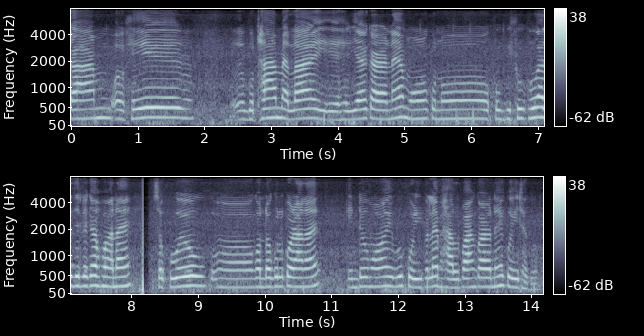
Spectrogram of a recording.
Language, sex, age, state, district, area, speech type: Assamese, female, 60+, Assam, Jorhat, urban, spontaneous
